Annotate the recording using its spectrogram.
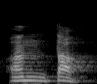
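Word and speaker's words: أنت: Alif zabar noon an, te zabar ta, anta.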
